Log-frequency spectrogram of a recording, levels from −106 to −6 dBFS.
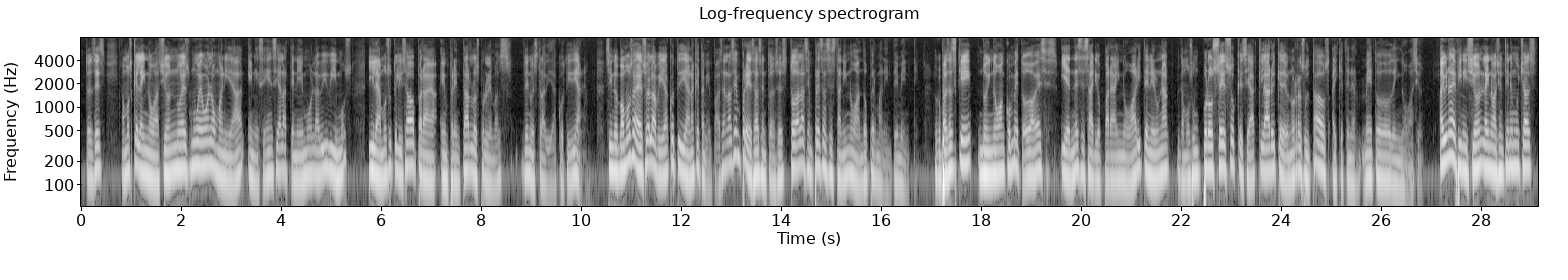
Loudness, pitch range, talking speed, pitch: -25 LUFS, 120-155 Hz, 195 wpm, 130 Hz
